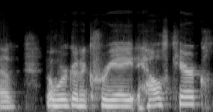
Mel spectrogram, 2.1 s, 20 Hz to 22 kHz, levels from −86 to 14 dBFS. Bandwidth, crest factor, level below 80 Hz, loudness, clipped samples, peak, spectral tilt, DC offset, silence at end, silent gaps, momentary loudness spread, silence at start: 7.8 kHz; 12 dB; -50 dBFS; -13 LUFS; under 0.1%; 0 dBFS; -7.5 dB/octave; under 0.1%; 0.05 s; none; 5 LU; 0 s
